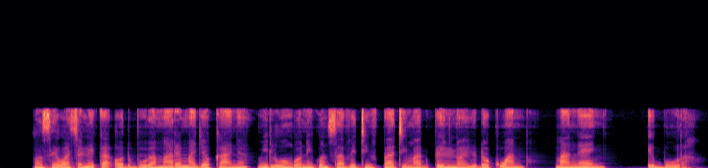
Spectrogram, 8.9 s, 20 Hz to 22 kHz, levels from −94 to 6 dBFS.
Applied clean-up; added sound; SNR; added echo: neural mask model DeepFilterNet 3.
